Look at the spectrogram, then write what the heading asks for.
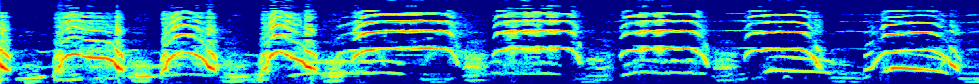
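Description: A monkey gives a rapid series of loud, squealing calls, each arching up and then dropping in pitch.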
